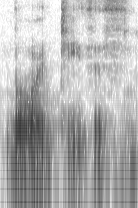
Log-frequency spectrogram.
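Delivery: breathy whispered exclamation. Real, not acted. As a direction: whisper it to yourself.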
